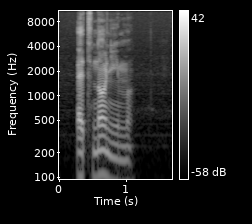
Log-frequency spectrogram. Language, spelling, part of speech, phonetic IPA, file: Polish, etnonim, noun, [ɛtˈnɔ̃ɲĩm], Pl-etnonim.ogg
